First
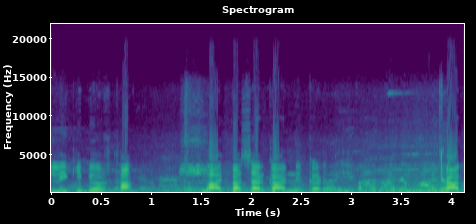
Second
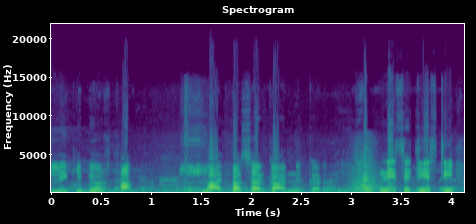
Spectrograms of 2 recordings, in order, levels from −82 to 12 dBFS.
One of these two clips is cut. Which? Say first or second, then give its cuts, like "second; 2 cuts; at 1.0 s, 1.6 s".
second; 1 cut; at 3.0 s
